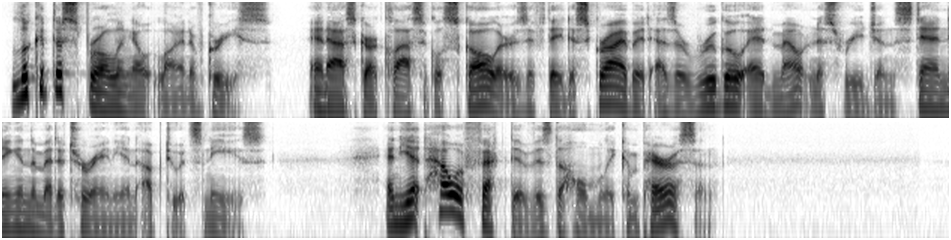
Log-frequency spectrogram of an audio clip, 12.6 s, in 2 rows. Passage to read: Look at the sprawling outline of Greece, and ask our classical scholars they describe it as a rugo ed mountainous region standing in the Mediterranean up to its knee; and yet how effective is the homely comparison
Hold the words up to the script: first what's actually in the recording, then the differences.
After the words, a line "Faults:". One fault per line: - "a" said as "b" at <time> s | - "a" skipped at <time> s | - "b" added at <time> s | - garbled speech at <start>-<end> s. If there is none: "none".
Look at the sprawling outline of Greece, and ask our classical scholars if they describe it as a rugo ed mountainous region standing in the Mediterranean up to its knees; and yet how effective is the homely comparison
Faults:
- "if" added at 3.5 s
- "knee" said as "knees" at 7.6 s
